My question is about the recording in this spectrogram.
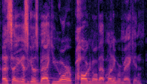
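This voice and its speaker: A young American man co-hosts a podcast, chatting and telling stories in a joking, slangy manner and laughing often. His voice is fairly high and dark in tone, with vocal fry, and he talks fast.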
